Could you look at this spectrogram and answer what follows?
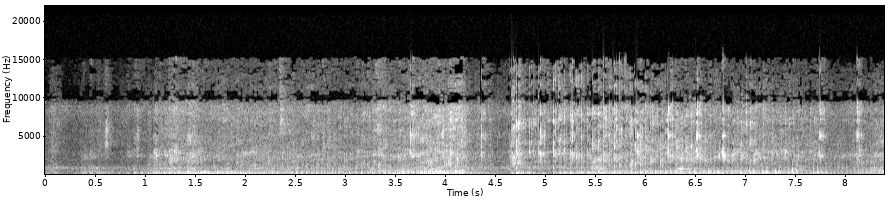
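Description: An engine running close by with a dense, even firing pulse. It grows louder about a second in, drops away briefly around the middle, then picks up again.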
